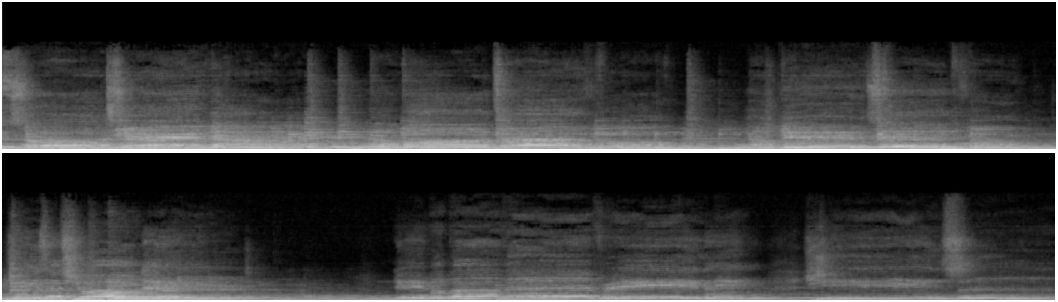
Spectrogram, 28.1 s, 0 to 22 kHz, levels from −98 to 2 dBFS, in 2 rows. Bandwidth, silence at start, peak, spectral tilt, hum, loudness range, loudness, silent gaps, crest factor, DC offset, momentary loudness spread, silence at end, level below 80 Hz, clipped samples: 14.5 kHz; 0 s; -8 dBFS; -6.5 dB/octave; none; 10 LU; -24 LUFS; none; 18 dB; under 0.1%; 15 LU; 0 s; -38 dBFS; under 0.1%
